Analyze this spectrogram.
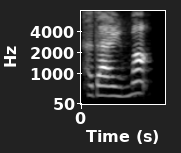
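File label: "tadaima", Japanese; gaisyutsu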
